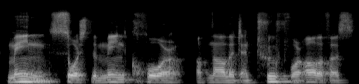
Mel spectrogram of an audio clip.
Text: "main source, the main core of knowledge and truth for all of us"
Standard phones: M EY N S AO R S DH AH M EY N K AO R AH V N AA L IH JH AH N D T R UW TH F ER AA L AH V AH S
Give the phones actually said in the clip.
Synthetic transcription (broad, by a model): M EY N S AO R S DH AH M EY N K AO R AH V N AA L IH JH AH N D T R UW TH F ER AA L AH V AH S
